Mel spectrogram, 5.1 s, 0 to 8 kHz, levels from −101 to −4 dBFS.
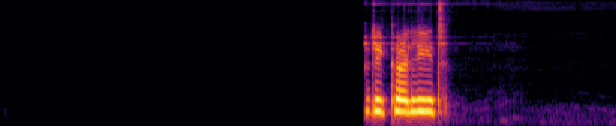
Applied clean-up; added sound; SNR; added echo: neural mask model DeepFilterNet 3.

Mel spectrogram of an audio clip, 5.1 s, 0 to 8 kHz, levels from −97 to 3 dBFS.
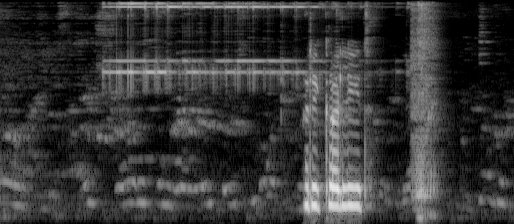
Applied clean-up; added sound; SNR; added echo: classical method log-MMSE.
